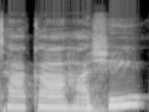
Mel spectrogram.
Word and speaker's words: Takahashi: Ant Takahashi. Am I pronouncing that correctly?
